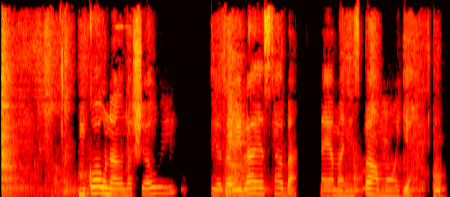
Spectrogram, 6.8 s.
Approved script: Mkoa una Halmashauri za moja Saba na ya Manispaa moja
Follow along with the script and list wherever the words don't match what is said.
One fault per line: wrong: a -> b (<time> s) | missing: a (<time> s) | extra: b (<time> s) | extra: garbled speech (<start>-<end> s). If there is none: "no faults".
wrong: moja -> wilaya (3.5 s)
